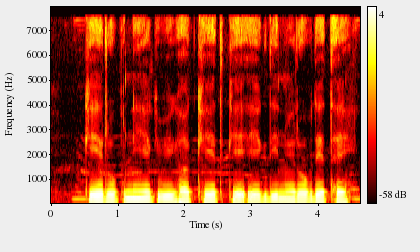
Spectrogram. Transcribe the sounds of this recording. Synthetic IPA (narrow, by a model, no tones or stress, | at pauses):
keɾoːpnieːkbɪɡʱakʰːeːt̪keʔeːkd̪ɪnmẽɾoːpd̪eːt̪ɦɛː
